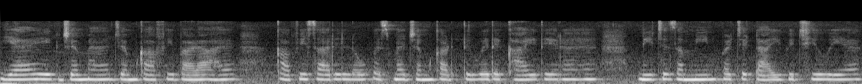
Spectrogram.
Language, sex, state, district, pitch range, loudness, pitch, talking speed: Hindi, female, Chhattisgarh, Bastar, 225-235 Hz, -14 LUFS, 230 Hz, 175 wpm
